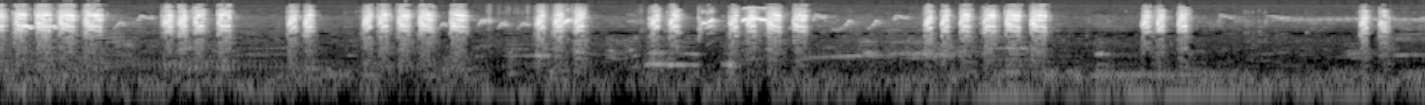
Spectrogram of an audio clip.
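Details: Cinereous tit trapping lure: steady series of raspy, buzzing high notes in short bursts roughly every half second, with faint soft chirps in the quieter gaps.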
